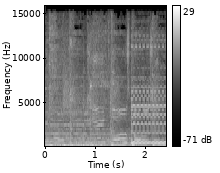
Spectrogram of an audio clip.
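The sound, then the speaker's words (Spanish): A telephone ringtone sounds as callers phone in to a live sports radio show: a loud, steady electronic jingle with a repeating melodic pattern and beat-like pulses, playing throughout with no voices. “Veo, amigos que también están llamando por teléfono. Espérate que lo cojo, a ver, un segundo.”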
